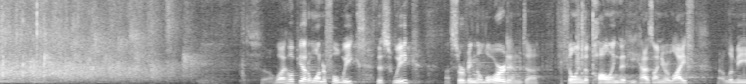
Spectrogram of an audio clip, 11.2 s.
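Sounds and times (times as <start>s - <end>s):
audience applause: 0.0s - 3.1s
speech: 4.1s - 11.1s.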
